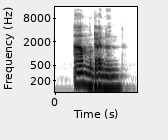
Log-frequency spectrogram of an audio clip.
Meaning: 1. to run near, to run close(r) 2. to attack [with op], to charge
- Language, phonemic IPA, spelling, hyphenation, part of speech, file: Dutch, /ˈaːnˌrɛ.nə(n)/, aanrennen, aan‧ren‧nen, verb, Nl-aanrennen.ogg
